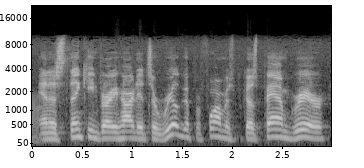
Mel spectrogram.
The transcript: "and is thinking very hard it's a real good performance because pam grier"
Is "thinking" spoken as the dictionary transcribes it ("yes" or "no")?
yes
